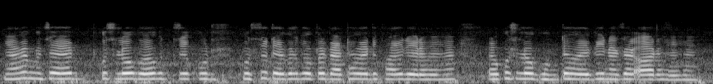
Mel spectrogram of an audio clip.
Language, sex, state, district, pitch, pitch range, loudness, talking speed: Hindi, female, Chandigarh, Chandigarh, 250 Hz, 235-260 Hz, -14 LUFS, 235 wpm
